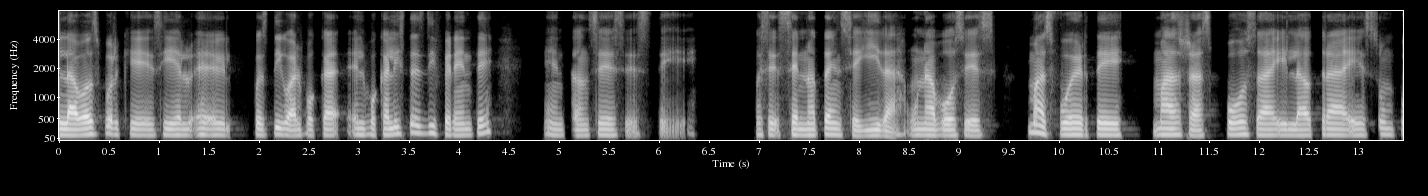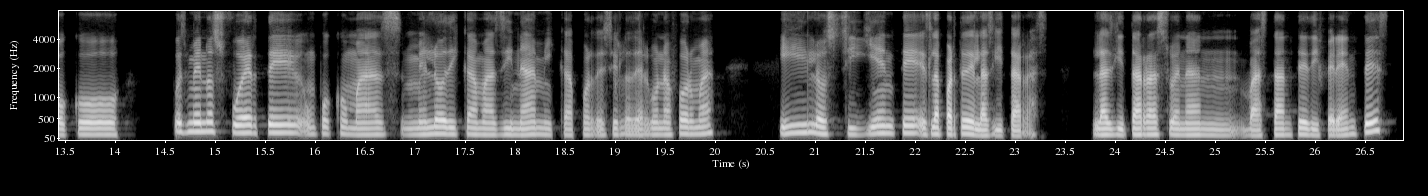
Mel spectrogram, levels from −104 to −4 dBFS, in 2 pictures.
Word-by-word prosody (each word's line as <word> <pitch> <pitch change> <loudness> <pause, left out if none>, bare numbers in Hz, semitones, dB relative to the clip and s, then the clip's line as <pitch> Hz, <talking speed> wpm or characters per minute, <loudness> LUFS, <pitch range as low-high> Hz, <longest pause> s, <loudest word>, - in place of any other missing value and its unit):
la 130 -1 +8
voz, 140 +3 +5
porque 130 -2 -2
si 130 0 -1
el 130 0 0
el, 135 -1 -1 0.2
pues, 130 -1 -2
digo, 140 -2 +2
al 120 +1 +3
voca 125 0 0
el 135 0 -3
vocalista 140 +6 -1
es 170 -2 -2
diferente, 145 +2 -1 0.5
entonces 130 -1 -3
este, - - -11 0.5
pues, 130 0 -7
se 135 - 0
se 135 - +2
nota 130 +2 +2
enseguida. 120 -4 0
Una 130 +1 +2
voz 125 0 +1
es 115 0 -1 0.3
más - - +2
fuerte, 135 -1 +2 0.2
más 135 0 +2
rasposa 130 +2 +1
y 130 0 0
la 125 0 +2
otra 130 0 +1
es 130 +1 -3
un 140 -2 -4
poco, 140 0 +1 0.5
pues, 200 -1 -1
menos 205 0 +2
fuerte, 180 -1 +2
un - - -5
poco 155 0 -5
más 140 0 -2
melódica, 145 +1 +1
más 135 -1 -1
dinámica, 135 -1 -2
por 135 +1 -6
decirlo 140 +2 -5
de - - -1
alguna 140 0 -2
forma. 155 +3 0 0.6
Y 175 +4 0
lo 165 -5 +3
siguiente 160 +3 -1
es - - -2
la 155 -1 +4
parte 145 +2 +2
de 150 - +6
las 120 -2 +2
guitarras. 115 -1 -3 0.4
Las 135 0 +3
guitarras 140 +1 +2
suenan 130 -2 -2
bastante 135 +4 0
diferentes 150 - +1
135 Hz, 140 wpm, -23 LUFS, 130-150 Hz, 0.6 s, la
